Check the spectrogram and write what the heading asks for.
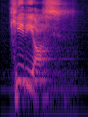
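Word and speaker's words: kyrios (κύριος): Porque na língua original, no grego, é a palavra kyrios, escreve-se kurios, mas pronuncia-se no grego kyrios.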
